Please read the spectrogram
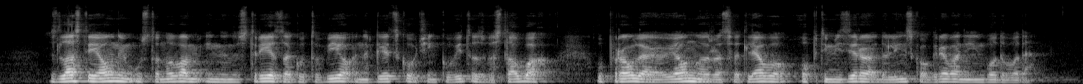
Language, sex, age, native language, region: Slovenian, male, 18-29, Slovenian, Drava region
